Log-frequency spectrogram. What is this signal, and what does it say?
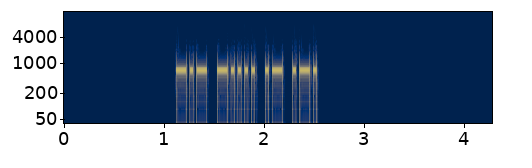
Morse code, heard as a keyed tone, about 34 wpm, 700 Hz. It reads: K6AR
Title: Easy Call Signs Repeated 3x - 35wpm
